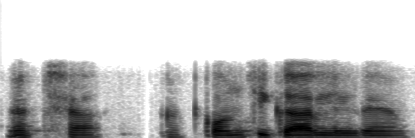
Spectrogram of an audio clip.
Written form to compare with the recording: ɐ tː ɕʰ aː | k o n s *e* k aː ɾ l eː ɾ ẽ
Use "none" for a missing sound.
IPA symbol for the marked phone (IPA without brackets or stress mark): i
